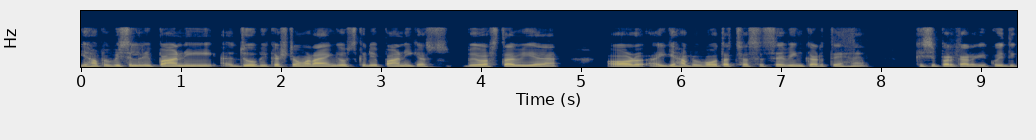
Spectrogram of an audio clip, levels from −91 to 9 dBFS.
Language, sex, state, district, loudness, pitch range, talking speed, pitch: Hindi, male, Bihar, Saran, -19 LUFS, 135-145 Hz, 200 wpm, 140 Hz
